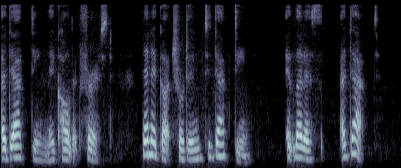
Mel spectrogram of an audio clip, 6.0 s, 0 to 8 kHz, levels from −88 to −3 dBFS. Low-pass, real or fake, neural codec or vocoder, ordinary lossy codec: 7.2 kHz; fake; vocoder, 44.1 kHz, 128 mel bands, Pupu-Vocoder; MP3, 64 kbps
